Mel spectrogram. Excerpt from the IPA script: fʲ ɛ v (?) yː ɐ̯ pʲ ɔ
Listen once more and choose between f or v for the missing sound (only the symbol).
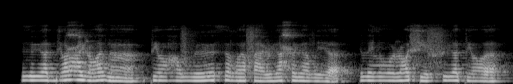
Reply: f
